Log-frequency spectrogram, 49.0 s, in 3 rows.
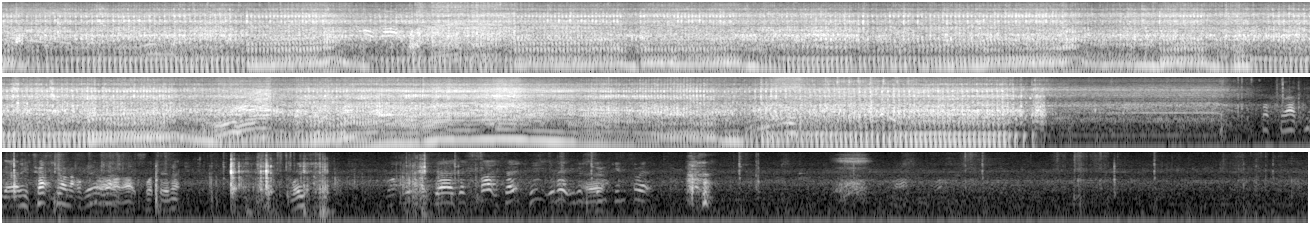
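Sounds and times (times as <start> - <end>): dirt bike engine revving: 0.0 - 31.8.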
